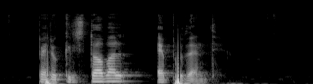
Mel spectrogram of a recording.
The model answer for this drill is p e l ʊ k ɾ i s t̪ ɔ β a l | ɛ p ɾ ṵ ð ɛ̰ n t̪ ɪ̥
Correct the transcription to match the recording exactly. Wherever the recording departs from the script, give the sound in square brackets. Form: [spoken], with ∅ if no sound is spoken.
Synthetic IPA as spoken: p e [ɾ] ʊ k ɾ i s t̪ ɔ β a l | ɛ p ɾ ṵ ð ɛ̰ n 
